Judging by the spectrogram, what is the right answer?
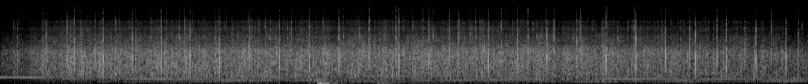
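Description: Audience applauding: many hands clapping in a dense, steady patter that builds up within the first half second.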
